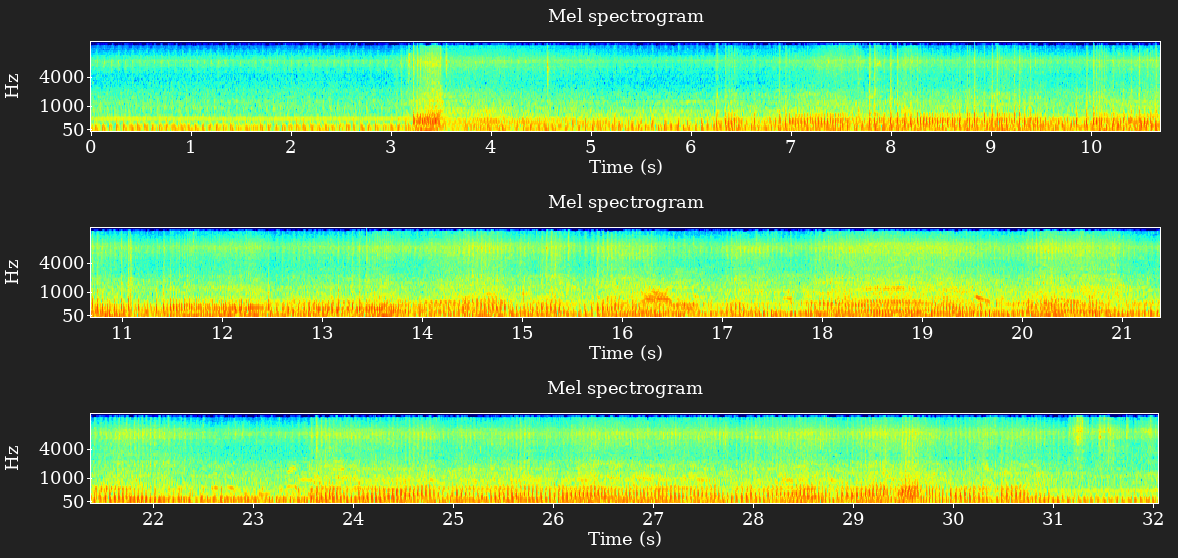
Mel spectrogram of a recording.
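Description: Trials motorcycle engine running at low revs over rocks, the throttle opened and closed in short bursts so the pitch rises and falls. There is a sharp knock about three seconds in.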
